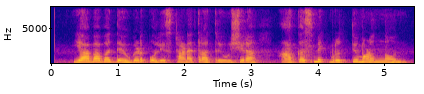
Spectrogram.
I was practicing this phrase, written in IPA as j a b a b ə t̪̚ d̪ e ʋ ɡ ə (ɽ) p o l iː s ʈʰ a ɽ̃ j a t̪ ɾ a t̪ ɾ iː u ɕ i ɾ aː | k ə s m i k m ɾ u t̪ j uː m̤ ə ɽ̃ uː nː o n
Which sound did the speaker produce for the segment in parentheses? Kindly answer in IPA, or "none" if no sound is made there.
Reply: ɽ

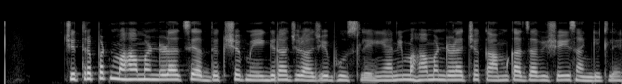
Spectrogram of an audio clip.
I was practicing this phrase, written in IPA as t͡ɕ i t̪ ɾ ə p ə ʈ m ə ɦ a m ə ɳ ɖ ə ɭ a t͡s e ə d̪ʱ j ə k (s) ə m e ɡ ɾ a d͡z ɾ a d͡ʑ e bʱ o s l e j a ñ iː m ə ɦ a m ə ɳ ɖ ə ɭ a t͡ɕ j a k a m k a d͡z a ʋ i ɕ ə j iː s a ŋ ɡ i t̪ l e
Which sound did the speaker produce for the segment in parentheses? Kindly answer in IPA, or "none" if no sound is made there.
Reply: ʂ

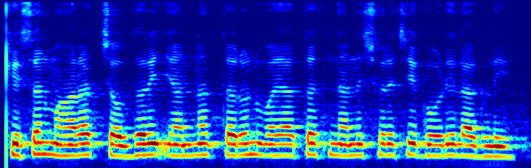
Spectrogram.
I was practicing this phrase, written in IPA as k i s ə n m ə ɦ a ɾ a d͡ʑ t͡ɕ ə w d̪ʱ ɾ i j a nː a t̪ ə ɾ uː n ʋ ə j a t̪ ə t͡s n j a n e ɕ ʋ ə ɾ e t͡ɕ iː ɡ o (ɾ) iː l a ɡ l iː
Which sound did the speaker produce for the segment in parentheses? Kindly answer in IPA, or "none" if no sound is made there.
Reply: ɽ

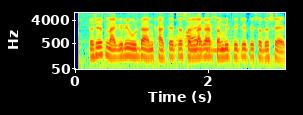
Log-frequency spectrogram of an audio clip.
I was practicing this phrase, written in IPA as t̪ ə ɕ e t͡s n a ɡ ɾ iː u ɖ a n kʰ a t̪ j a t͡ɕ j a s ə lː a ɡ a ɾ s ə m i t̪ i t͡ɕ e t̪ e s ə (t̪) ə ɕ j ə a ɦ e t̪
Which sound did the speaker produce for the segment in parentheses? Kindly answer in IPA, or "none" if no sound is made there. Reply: d̪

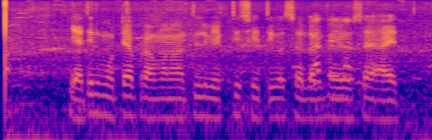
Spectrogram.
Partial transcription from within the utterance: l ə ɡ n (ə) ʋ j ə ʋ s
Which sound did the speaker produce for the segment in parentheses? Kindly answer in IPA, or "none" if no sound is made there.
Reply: ə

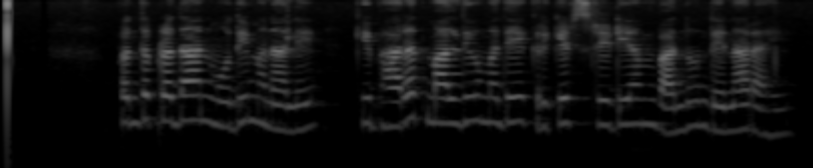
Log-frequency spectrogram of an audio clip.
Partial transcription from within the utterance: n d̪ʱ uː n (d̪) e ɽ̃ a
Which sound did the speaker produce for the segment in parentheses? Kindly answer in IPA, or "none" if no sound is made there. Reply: d̪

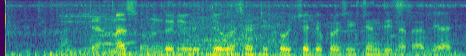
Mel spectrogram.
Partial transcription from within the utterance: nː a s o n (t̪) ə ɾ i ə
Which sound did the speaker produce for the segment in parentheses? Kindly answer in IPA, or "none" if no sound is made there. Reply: d̪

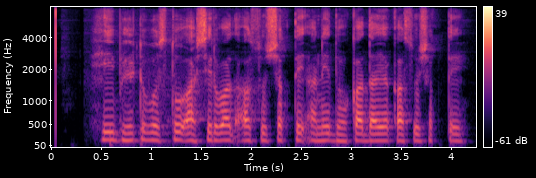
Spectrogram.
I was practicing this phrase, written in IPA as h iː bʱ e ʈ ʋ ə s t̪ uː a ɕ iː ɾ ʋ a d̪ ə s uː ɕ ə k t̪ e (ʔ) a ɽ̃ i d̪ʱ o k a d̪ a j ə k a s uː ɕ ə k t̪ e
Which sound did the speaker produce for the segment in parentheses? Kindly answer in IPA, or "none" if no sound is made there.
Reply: ʔ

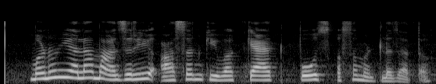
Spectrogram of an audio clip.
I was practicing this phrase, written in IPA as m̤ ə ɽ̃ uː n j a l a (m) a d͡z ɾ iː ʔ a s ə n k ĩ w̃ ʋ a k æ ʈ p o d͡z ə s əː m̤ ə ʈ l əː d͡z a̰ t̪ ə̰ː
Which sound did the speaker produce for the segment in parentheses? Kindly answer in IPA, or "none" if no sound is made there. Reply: m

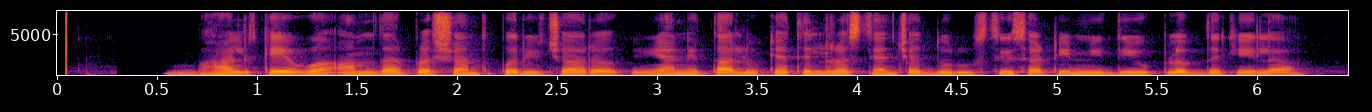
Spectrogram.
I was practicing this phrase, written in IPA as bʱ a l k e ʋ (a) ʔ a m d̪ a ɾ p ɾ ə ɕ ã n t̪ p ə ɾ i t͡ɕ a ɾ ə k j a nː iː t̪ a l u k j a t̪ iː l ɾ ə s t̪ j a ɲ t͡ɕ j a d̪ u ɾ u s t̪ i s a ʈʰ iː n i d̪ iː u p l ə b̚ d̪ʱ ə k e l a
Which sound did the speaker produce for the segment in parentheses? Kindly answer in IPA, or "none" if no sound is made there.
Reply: ə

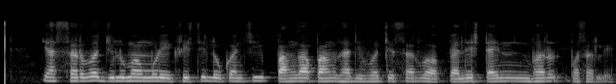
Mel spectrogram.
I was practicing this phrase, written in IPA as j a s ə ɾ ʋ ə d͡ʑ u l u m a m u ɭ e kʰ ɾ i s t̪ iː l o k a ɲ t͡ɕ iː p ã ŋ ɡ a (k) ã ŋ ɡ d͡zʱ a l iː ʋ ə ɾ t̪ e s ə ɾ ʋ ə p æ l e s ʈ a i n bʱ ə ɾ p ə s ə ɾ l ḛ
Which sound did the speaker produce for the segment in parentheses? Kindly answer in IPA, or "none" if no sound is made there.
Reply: p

